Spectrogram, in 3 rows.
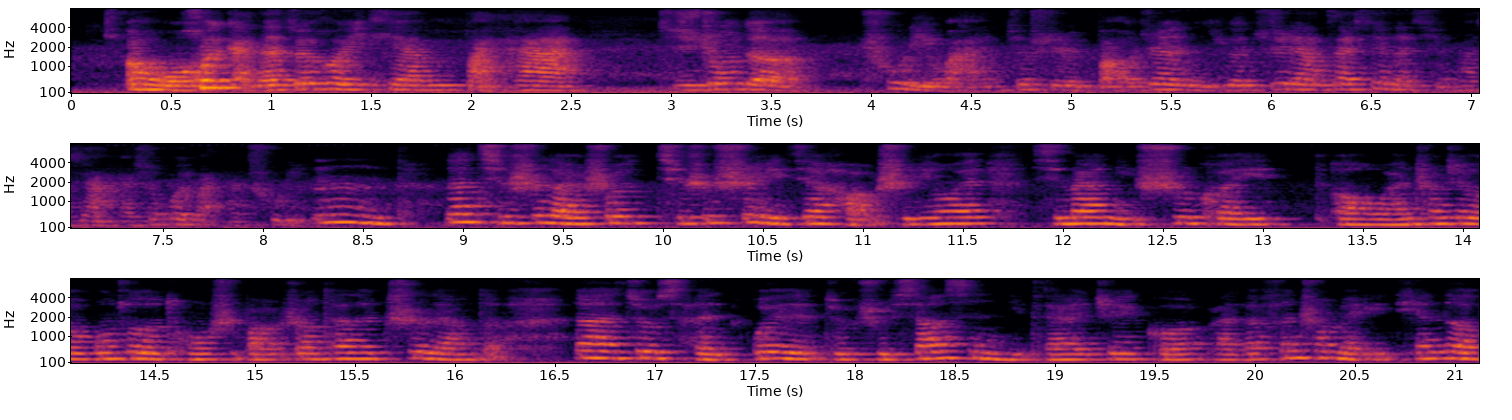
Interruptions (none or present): none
